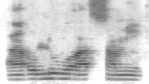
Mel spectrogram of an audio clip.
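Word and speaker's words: Oluwasami: Oluwa, Sami. That's the Yoruba name. I actually pronounced it wrong. It's actually Oluwa Sami. That's the pronunciation, right?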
